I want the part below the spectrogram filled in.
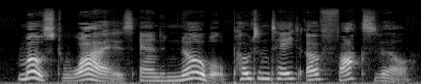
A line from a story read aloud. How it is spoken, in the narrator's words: said the captain in a pompous voice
